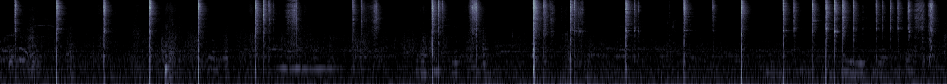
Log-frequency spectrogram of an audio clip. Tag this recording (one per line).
beating
cinema
ufpel
floor
metal
pelotas
bar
